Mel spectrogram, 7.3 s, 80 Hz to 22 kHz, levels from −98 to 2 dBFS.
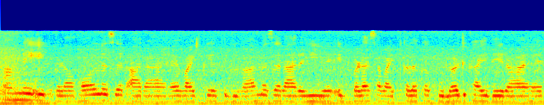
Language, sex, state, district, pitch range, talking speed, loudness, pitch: Hindi, female, Chhattisgarh, Raipur, 175-185 Hz, 225 wpm, -15 LUFS, 180 Hz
